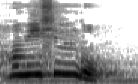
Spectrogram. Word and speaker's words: 허위신고: 이때 니은과 기역은 어간과 어미의 관계가 아니어서 이 기역이 된소리대기가 일어나지 않고 그대로 허위신고라고 발음해야 되고요.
